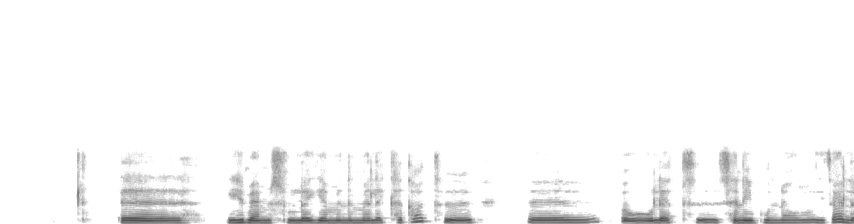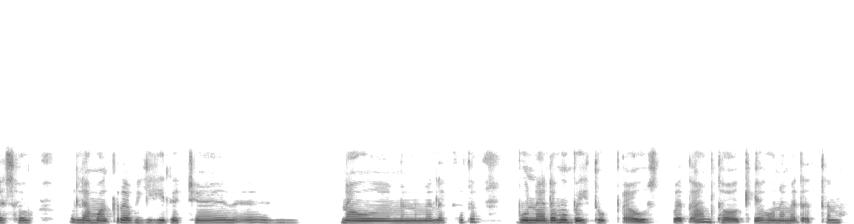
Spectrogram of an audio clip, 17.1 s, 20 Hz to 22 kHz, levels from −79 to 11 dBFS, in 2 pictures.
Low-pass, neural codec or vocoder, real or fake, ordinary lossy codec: 7.2 kHz; none; real; Opus, 32 kbps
